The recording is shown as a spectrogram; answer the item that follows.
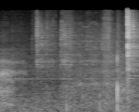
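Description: Metal parts clinking lightly a few times, the last and loudest clink near the end.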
